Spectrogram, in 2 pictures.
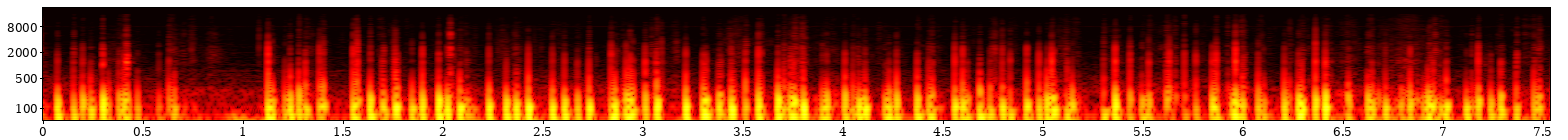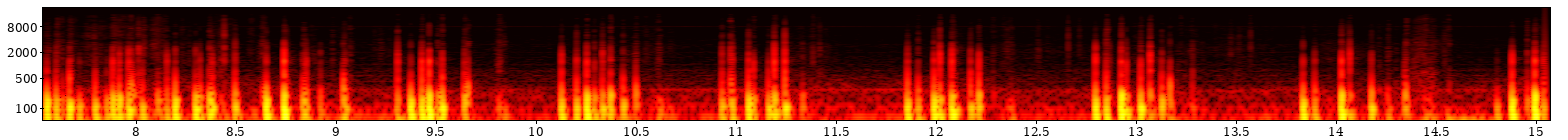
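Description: A flat, solid, round cork disc held over a microphone is scratched and tapped with long nails. The result is a dense stream of short, dry, muffled thumps and scratches, almost all low and rumbling with no bright edge. The steady patter gives way to sparser bursts with brief pauses in the last few seconds.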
